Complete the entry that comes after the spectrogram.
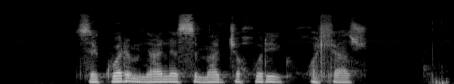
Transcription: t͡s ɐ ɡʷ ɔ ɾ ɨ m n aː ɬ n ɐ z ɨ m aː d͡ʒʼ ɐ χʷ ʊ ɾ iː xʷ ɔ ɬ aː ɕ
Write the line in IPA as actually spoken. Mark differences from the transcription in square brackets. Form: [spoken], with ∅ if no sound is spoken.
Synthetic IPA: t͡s ɐ ɡʷ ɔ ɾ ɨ m n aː [∅] n ɐ [s] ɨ m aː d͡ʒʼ ɐ χʷ ʊ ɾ iː [χʷ] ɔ ɬ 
